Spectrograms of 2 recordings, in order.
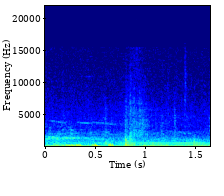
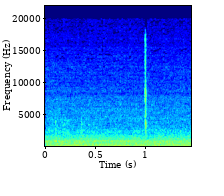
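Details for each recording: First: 2000 Dodge Caravan with squealing, knocking engine noises, timing chain ruled out: catches after short crank, fast idle with hissy chattering rasp from belt drive; owner suspects a new tensioner or water pump still breaking in. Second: 2000 Dodge Caravan (Town & Country/Grand Voyager) after working through squeal, knock and grinding noises, timing chain ruled out: steady, even engine hum with no chirp, squeal or rattle from the belt side; tensioner and pump sound quiet and healthy.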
